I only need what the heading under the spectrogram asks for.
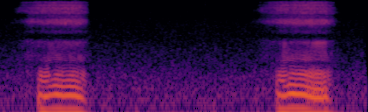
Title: Snoring Puggle.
